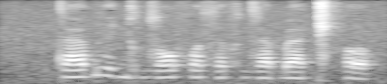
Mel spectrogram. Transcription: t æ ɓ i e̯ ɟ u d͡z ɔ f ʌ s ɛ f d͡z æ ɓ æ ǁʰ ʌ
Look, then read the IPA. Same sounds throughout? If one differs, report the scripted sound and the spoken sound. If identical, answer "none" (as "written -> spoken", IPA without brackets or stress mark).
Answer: none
